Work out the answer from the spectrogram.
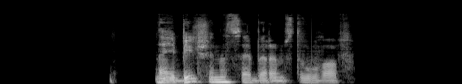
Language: Ukrainian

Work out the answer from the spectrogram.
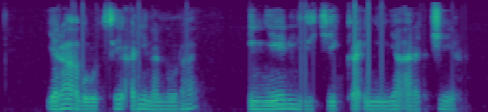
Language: Kinyarwanda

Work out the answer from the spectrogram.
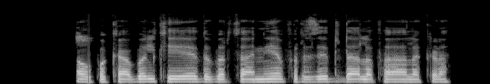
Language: Pashto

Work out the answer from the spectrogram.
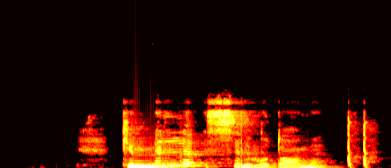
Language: Kabyle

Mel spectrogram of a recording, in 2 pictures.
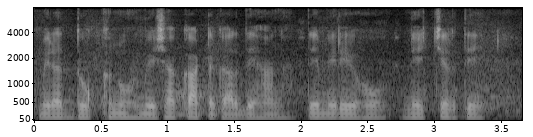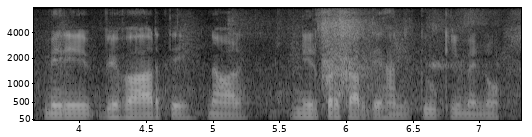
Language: Punjabi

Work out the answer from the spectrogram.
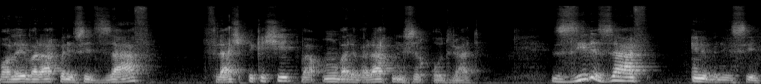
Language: Persian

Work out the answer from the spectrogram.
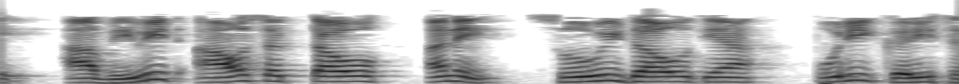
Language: Gujarati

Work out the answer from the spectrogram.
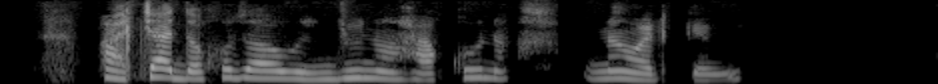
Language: Pashto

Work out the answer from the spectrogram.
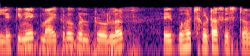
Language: Hindi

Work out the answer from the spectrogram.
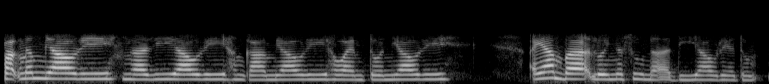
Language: Manipuri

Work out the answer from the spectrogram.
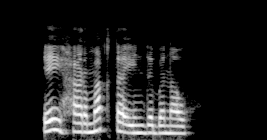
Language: Bashkir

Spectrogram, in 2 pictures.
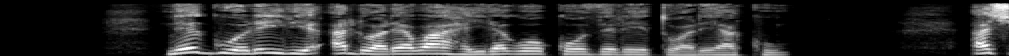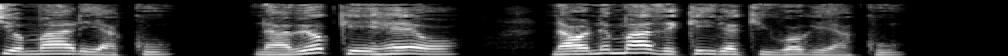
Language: Kikuyu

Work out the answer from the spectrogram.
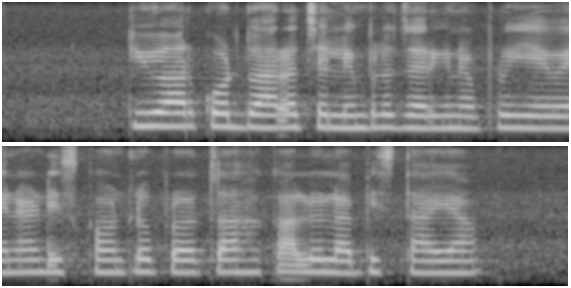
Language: Telugu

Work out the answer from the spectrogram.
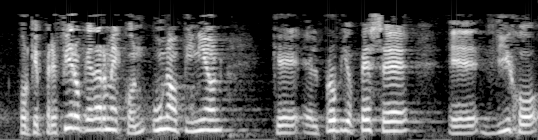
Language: Spanish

